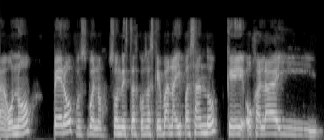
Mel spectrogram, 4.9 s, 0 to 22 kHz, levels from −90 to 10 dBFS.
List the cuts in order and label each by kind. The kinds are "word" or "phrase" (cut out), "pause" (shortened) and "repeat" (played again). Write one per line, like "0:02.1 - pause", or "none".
0:03.3 - pause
